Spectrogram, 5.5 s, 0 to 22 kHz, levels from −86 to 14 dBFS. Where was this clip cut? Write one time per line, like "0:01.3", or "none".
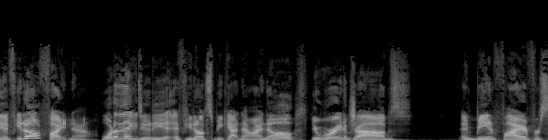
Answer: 0:01.0
0:01.3
0:03.5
